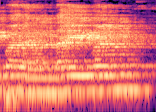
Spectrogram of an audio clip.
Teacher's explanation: पदम के ऊपर जो बिंदी है वो आगे दा होने के कारण ना के रूप में परिवर्तित हो जाएगी। और देवम के बाद में तो ना है, तो वो भी ना के रूप में उच्चारण करेंगे।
